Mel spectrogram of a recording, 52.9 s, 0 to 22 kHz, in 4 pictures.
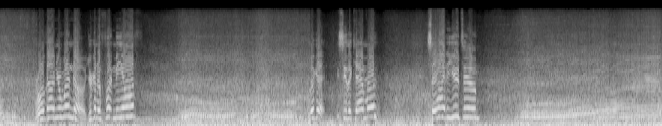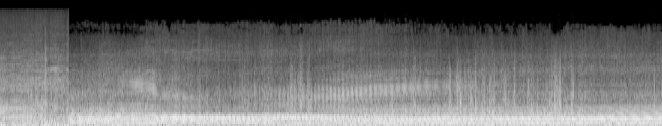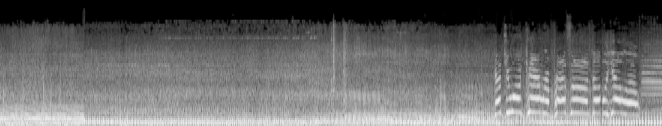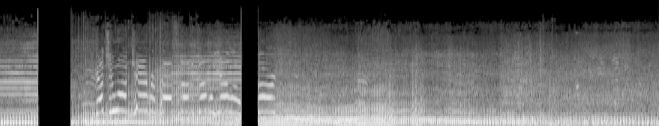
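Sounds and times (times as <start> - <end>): motorcycle engine revving: 0.0 - 0.8, 3.3 - 6.2, 10.1 - 36.5, 41.2 - 52.9
person's voice: 36.4 - 39.3, 41.3 - 45.4.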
